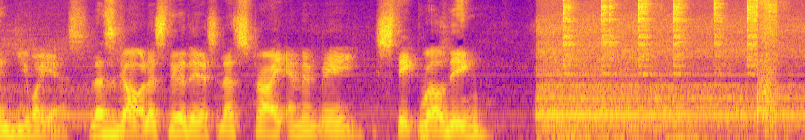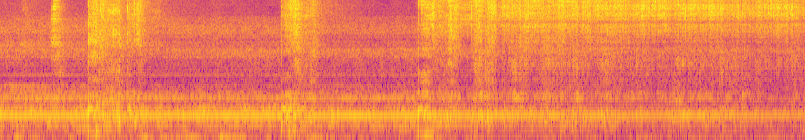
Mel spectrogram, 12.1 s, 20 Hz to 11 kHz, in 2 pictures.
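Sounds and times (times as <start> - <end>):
steady high tone: 4.0 - 10.9
welding arc crackling: 4.0 - 12.0.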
